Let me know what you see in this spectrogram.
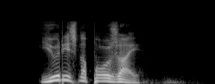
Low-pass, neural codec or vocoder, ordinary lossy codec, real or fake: none; codec, 16 kHz, 1 kbps, X-Codec, HuBERT features, trained on balanced general audio; none; fake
